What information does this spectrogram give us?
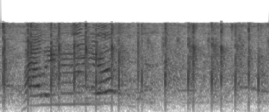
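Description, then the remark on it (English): A church audience claps together in quick, uneven bursts as praise to the Lord, many sharp hand claps blending into steady applause while a voice calls out over it. “Let's give the Lord a great hand clap of praise.”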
